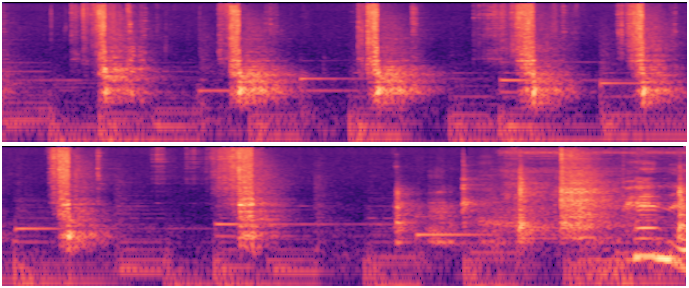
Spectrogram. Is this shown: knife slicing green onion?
yes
